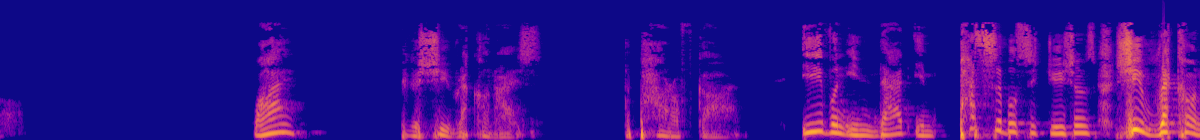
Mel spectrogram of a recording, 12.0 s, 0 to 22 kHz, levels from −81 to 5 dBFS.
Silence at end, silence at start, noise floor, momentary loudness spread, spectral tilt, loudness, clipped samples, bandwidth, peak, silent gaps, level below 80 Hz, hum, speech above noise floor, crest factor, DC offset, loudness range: 0 s; 2.55 s; under -90 dBFS; 22 LU; -4.5 dB/octave; -20 LUFS; under 0.1%; 11.5 kHz; 0 dBFS; 3.27-4.00 s, 5.48-6.24 s, 7.50-7.72 s, 7.87-8.01 s, 9.55-9.59 s; -50 dBFS; none; over 70 dB; 22 dB; under 0.1%; 13 LU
